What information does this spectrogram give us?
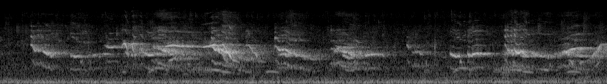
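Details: Currawong song in a rain shower from visiting birds: loud, ringing whistles that swoop up and down, with harsh squawky edges, in phrases about once a second over a constant low rumble.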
